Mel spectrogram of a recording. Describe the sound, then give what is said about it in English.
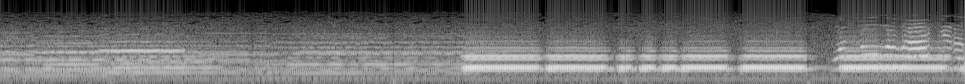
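A new car's horn honks: a steady droning tone gives way to loud, repeated blasts broken by short gaps, with no one talking over it. “I want to show you my new car.”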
